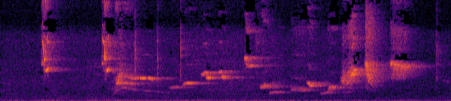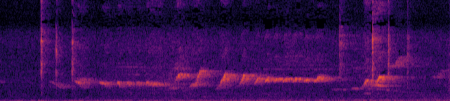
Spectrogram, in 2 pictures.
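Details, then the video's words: Caged wild-caught White-rumped shama in its second season, lively and fanning its tail, singing when stimulated: rich whistled phrases, slurred rising and falling notes and buzzy trills, with steady low background hum. "Chòe lửa siêng tạch chơi đuôi bung xòe kích là hót"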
